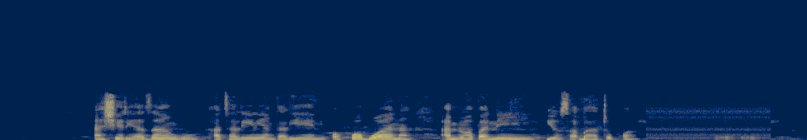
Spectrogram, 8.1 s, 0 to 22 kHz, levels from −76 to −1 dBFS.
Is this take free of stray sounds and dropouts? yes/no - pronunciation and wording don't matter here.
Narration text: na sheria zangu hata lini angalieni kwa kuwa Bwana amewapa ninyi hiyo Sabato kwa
no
